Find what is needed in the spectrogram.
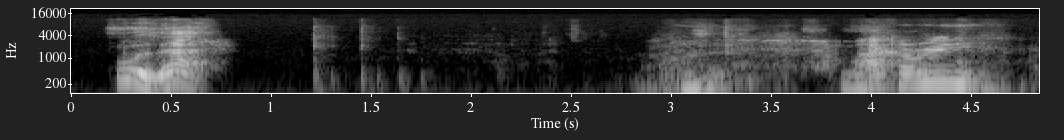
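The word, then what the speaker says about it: Makkari: Was it Makari? How do you say it, Cal, that one? Makari.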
